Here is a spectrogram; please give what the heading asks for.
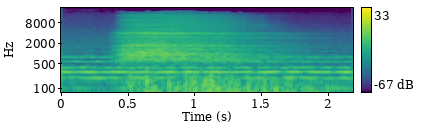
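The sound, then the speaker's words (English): A slow exhale after a held breath during a muscle tension-release relaxation exercise: one long, breathy, airy release lasting over a second, swelling quickly and then fading gently. “Inhale and tense up the leg. Hold the breath in. And then exhale,”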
